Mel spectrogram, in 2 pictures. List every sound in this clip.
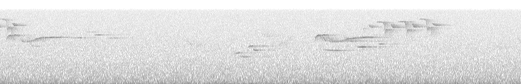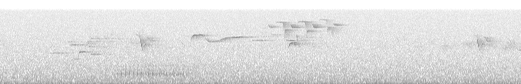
Blackburnian Warbler, Eastern Wood-Pewee, Hermit Thrush, Wood Thrush, Pileated Woodpecker, Blue-headed Vireo, Scarlet Tanager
